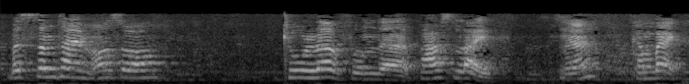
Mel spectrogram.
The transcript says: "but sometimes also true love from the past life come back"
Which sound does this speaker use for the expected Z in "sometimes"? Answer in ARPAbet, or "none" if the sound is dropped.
none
